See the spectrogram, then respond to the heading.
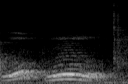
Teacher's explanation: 오 할 때 목구멍 막힌 느낌 나는 게 혀의 가장 높은 부분이 뒤에 왔기 때문이에요. · 혀의 가장 높은 위치가 뒤에 있죠. 오 할 때 약간 목구멍 막힌 느낌 나잖아요. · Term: 후설모음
